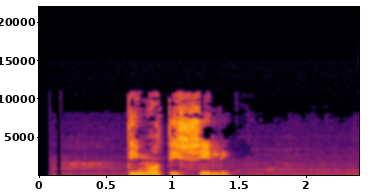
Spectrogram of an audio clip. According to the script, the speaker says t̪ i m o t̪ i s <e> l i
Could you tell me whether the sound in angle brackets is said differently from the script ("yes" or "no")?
yes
